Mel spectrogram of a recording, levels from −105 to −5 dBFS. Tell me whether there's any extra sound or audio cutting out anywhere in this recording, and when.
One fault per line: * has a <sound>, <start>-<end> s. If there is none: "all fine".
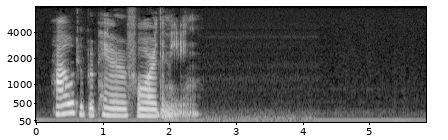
all fine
